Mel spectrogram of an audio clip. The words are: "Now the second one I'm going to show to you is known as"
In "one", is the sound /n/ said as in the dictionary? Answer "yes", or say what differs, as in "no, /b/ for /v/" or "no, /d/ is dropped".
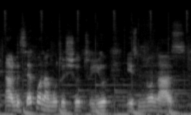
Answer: no, /n/ is dropped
